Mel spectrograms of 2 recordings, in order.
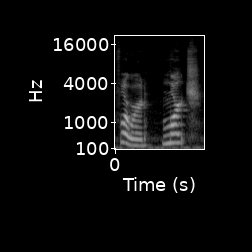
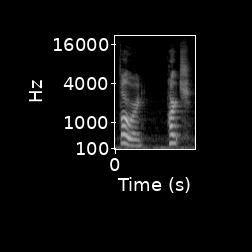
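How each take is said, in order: First: The last word begins with an M sound. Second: The last word begins with an H sound. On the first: The speaker calls it wrong. "Instead of a mm sound" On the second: The speaker calls it right. "it's a h sound"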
